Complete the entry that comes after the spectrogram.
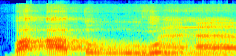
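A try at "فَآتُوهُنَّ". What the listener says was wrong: Panjang.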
